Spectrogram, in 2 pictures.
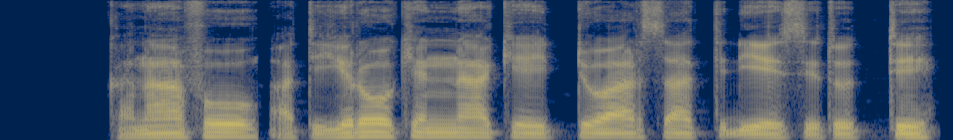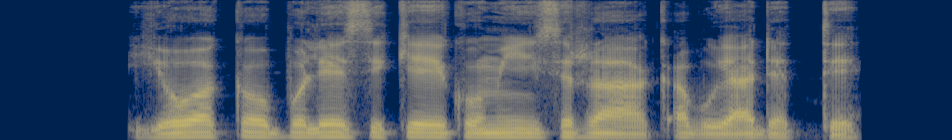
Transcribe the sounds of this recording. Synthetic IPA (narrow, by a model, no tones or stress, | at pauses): kɐnaːfuːʔɐ̰t̪ɪjɛɾo̞ːkɛnːaːkeːɪd̪̥ːoːaːɾsaːt̪ːɪᶑɪje̞ːsːɪt̪ʊt̪ːɪ | jo̞ːɐkːɐɔbːɔle̞ːsːɪkeːkɔmiːsɪrːaːkʼɐbʊjaːd̪ɐt̪ːɛ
